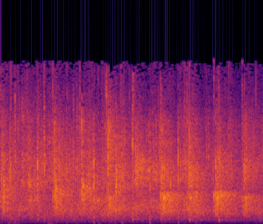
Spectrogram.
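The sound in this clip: Faint applause from a church audience: many quick, irregular claps blending into a soft, steady patter that lasts the whole moment.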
